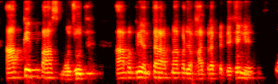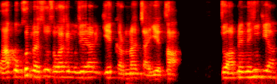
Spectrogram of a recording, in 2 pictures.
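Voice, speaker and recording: A man's voice: a little high, fairly bright tone, low-quality recording. A man giving motivational advice to an online audience, emphatic and repeating key phrases. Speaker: motivational speaker answering questions.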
